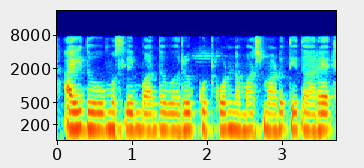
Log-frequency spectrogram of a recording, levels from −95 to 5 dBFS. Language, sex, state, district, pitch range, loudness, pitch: Kannada, female, Karnataka, Bangalore, 160-170 Hz, -17 LUFS, 165 Hz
